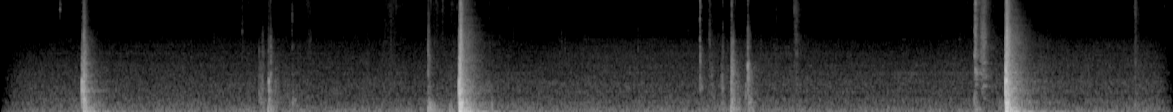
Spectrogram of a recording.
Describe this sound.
Exterior Prius door open close parking lot verby
Toyota Prius drivers side door opens and closes shot in an exterior covered parking lot.
door-close, door-open, Prius, Toyota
